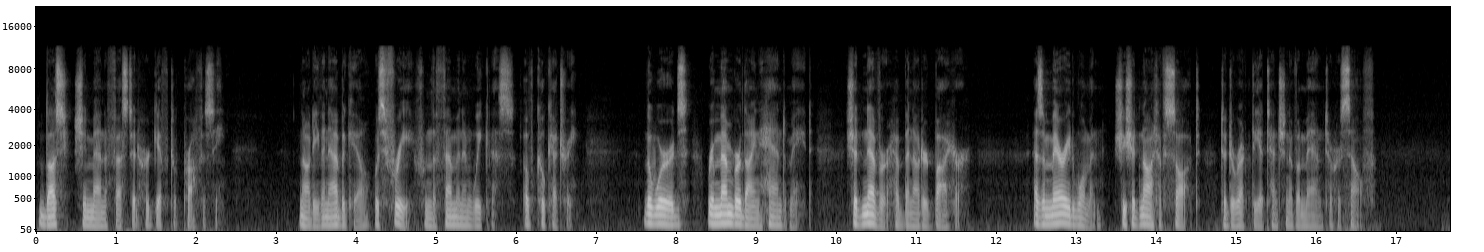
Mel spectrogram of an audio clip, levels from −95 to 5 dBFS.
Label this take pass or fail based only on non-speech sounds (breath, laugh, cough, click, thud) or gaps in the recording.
pass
